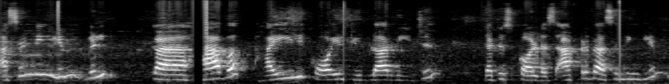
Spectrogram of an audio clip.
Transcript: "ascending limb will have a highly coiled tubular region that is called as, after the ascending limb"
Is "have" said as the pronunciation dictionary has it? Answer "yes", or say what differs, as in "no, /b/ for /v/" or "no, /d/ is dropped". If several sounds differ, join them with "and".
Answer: yes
